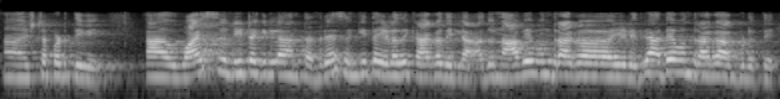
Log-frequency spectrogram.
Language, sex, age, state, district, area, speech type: Kannada, female, 45-60, Karnataka, Chitradurga, urban, spontaneous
